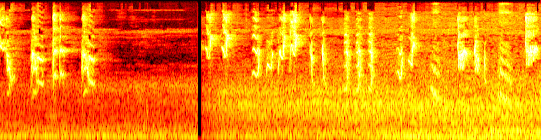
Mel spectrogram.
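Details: Long-tailed shrike singing busily with many varied fill notes, used as a lure. Quick high chirps and trills run on after a short gap, over a low background rumble.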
